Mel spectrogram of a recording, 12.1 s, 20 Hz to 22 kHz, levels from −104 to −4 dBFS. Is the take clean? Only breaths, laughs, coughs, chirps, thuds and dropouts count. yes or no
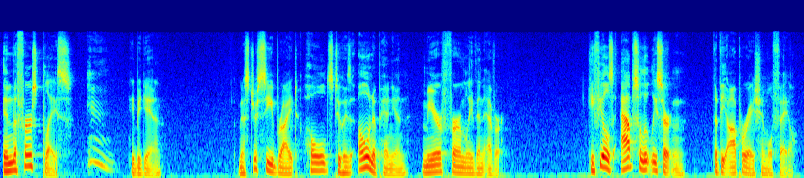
no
